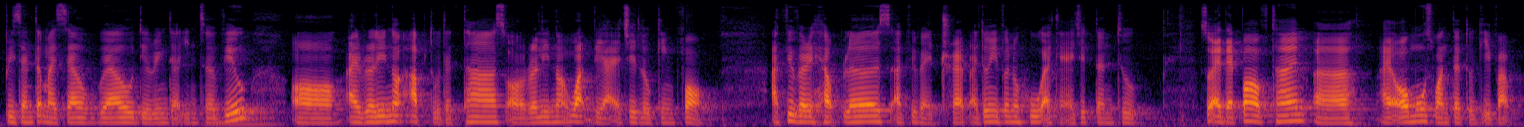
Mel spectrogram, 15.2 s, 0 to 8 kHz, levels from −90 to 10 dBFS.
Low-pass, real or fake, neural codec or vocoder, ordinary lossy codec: 7.2 kHz; real; none; none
